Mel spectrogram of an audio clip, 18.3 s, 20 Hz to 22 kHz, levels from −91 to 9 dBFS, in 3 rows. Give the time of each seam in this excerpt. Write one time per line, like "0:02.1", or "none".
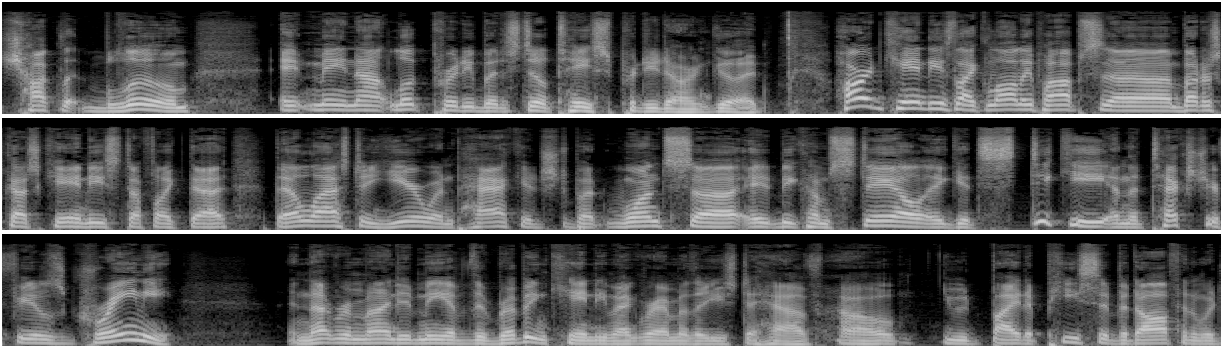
none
